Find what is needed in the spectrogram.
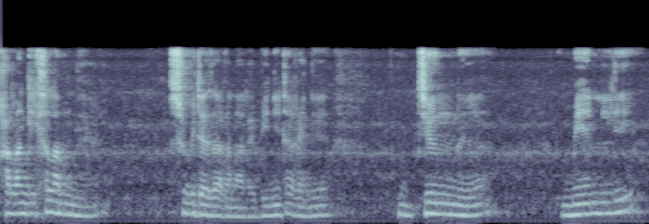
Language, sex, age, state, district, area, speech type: Bodo, male, 45-60, Assam, Kokrajhar, rural, spontaneous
